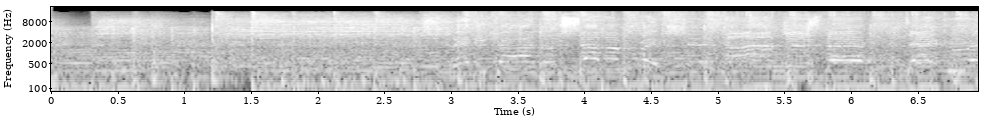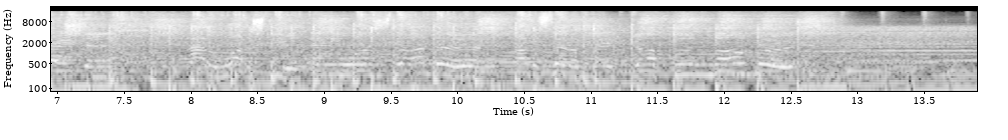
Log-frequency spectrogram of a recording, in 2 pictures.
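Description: A rock band playing live with electric guitars and a drum kit, with a melody line wavering in pitch through the middle.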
